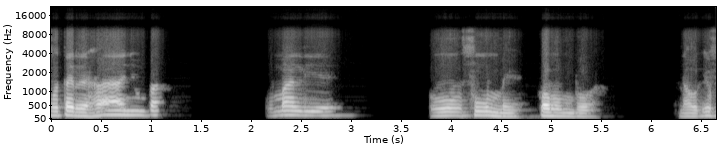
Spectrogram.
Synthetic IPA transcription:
fɔtaɾiɾɛɦajaɲumba | umaliɛ | ufumɛkwaβumbɔa | naukif

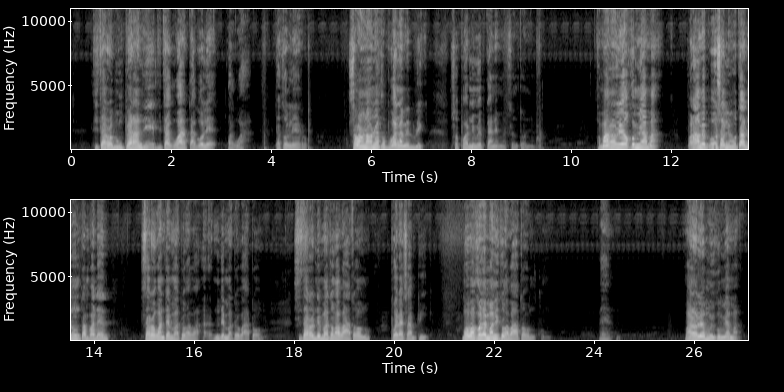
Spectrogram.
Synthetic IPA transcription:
titaɾo̞buŋpe̞ɾandititaɡuataɡo̞le̞̰ | taɡṵa̰ | tato̞leɾo̰ | saɾononaonekop̬uanameblik | sopuanimep̚kanḛma̰sonto̞̰ni | komanoliokomiama | paɾame̞p̬us̬olibutanuntampaden | saɾowantematuŋaβandema̰to̰βa̰to̰n | sitaɾo̞ndemat̬oŋaβato̞nu | pueɾasampi | moβako̞lemanit̬uŋaβatonuku | e | manoliomujkumiama̰

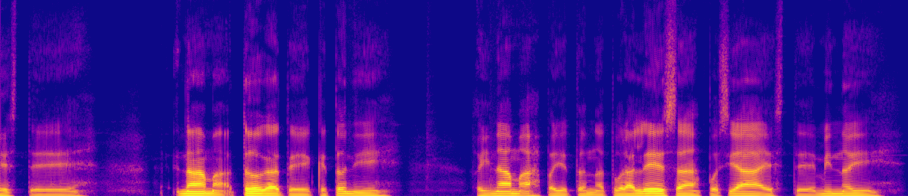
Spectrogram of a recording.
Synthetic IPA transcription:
est̪e | nãmã̰t̪əɣat̪eket̪ənĩ | əjnãmãahpajet̪ənat̪uɾalesapwesjaest̪emĩnəj

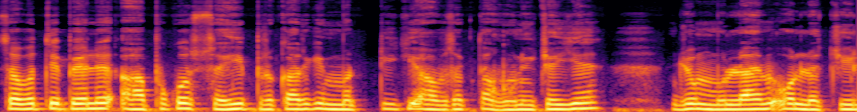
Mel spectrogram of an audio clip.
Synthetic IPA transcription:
sɐbət̪ːepɛɦleʔaːpkosɐɦipɾəkaːɾkimɐʈːikiaːʋəʃəkt̪aɦoːnit͡ʃaːɦie | d͡ʒoːmʊlaːjəmɔːɾlɐt͡ʃiːl

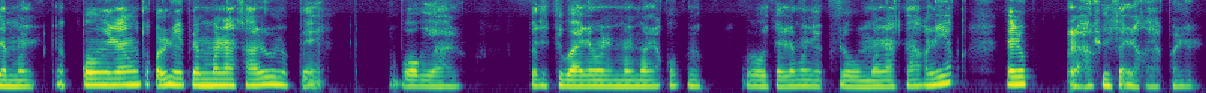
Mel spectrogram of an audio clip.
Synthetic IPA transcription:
amanekːoŋinanotokolepemːanasalunupe̞̰ | boɡialu | petatibajlamanimːanmalakoknu | boɡitalamanlomanasakliak | enuk̚ | lahasuita̰lakeapanam

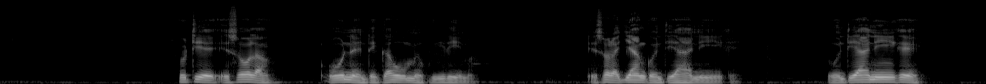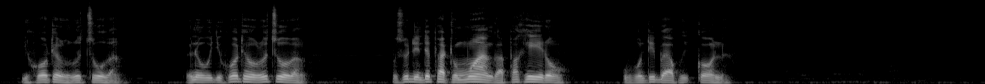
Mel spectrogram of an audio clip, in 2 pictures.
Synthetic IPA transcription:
hutiɛʔisɔla | unɛndɛɡahumɛkwilima̰ | ḭsɔlaɟaŋɡɔndianikɛ̰ | undianikɛ | ɟikɔtɛlulut͡suβa | wɛnuβuɟikɔtɛlulut͡suβa | kusudindipatumwaŋɡapaxiɾɔ | uβundibakwikɔna

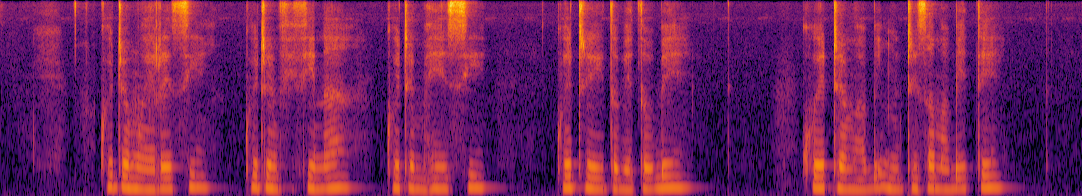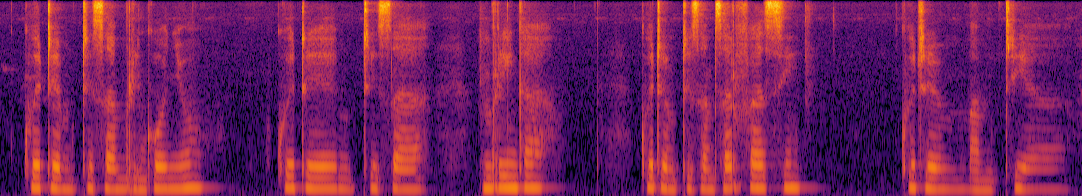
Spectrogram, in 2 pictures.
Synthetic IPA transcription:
kwɛtɛmwɛɾɛsi | kwɛtɛm̩fi̥θina | kwɛtɛm̩ɦɛsi | kwɛtʰɛit̪ɔɓɛt̪ɔɓɛ | kʰwɛtɛm̩tisamaɓɛt̪ɛ | kwɛtɛm̩tisam̩ɾiŋɡɔɲɔ | kwɛtɛm̩tʰisa | m̩ɾiŋɡa | kwɛtɛm̩tisam̩saɾfasi | kwɛtɛmam̩tʰia

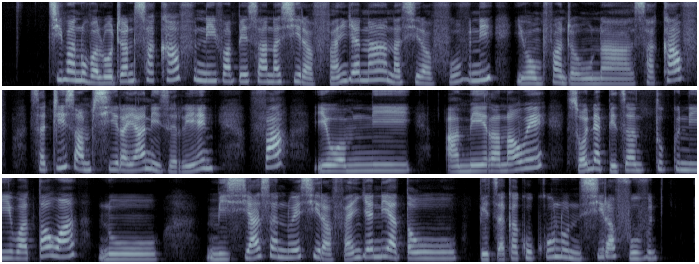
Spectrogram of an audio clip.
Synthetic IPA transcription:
t͡simanuvaloaʈ͡ʂanisakafunifampesanəsiɾəv̥ajŋɡʲanənasiɾəv̥uvuniewaminfaɳɖ͡ʐaunəsakafu̥ | saʈ͡ʂisamisiɾaanizireni̥ | fa | ewamini | a̰meɾanawe | z̥oniabet͡sanit̪ukuniwat̪awã | nu | misiasanwesiɾav̥ajŋɡʲaniat̪aw | b̥et͡sakakukununisiɾəv̥uvini̥

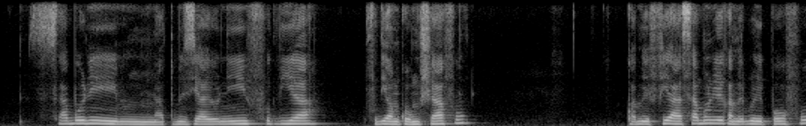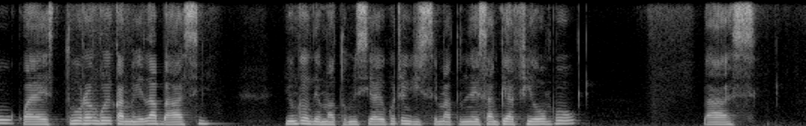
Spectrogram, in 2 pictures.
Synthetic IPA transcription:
sabunimatumis̬iajɔnifuðia | fuðiaŋ̩kɔŋ̩ʃafu | kwamɛfiasabunijɔikamɛduɛipɔfukwaɛstuɾaŋɡɔikamɛlabasi | jɔŋɡɛulɛmatumisiajɔkutɛŋɡisɛmatuminaɛsampiafiɔmbɔ | basi̥

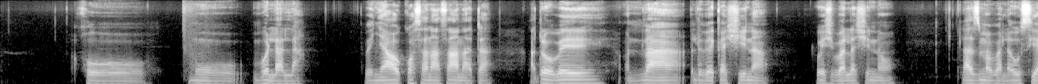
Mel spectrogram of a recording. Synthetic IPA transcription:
xu | muβulala | βeɲaukosanasanata | a̰toβelaluβekaʃina | lweʃiβalaʃino | lazimaβalausja

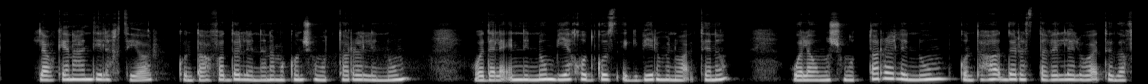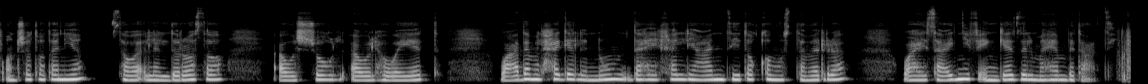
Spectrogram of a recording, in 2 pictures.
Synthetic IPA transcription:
læwkæːnʕand̪ilext̪ejɑːɾˤkont̪ʔɑfɑd̪ˤːɑlʔenːʔænæmækonʃmot̪ɑt̪ːˤɑrˤːɑlenːoːm | wed̪ælḛʔenːenːoːmbejæːxod̪ɡozʔkebiːɾmenwæ̰ʔt̪enæ | welæwmɪʃmot̪ɑt̪ˤːɑrˤːɑlenːoːmkont̪ɦɑʔd̪ɑɾˤʔæst̪æɣelːelwæʔt̪d̪æfiʔɑnʃet̪ˤɑt̪ænjæ | sæwæːʔleld̪eɾˤɑːsæ | ʔæweʃːoɣlʔæwelɦewæːjæːt̪ | weʕad̪æmelħaːɡælenːoːmd̪æɦæjxælːiʕand̪it̪ˤɑːqɑmost̪æmerːæ | wehæjsaʕed̪nifiʔenɡæːzelmæɦæːmbet̪a̰ʕt̪i̥

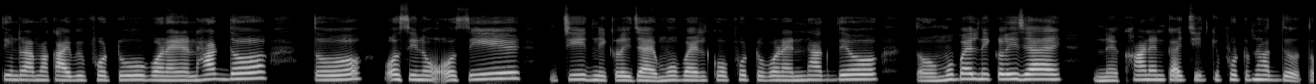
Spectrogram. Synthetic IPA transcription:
t̪inɾamãkaːibʱipʰoːʈobənaːɪnnɦak̚d̪o | t̪o | oːsinoʔosi | t͡ʃid͡ʒnɪklid͡ʒaːemobaːɪlkopʰoːʈobənaɪnnaːkd̪eo | t̪omoːbaːɪlnɪklid͡ʒaːe | nekʰaːñenkaːit͡ʃiːd͡ʒkipʰoːʈonak̚d̪ot̪o

